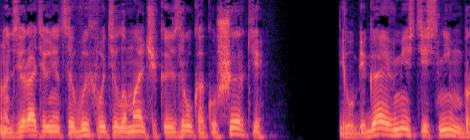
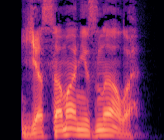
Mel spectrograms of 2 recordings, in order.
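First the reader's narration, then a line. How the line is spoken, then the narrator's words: Angry snap. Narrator (Russian): злобно огрызнулась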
